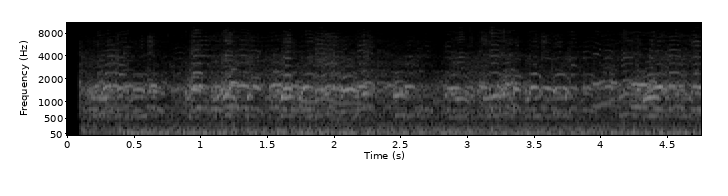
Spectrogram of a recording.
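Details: Geese in flight over Farmington, Connecticut meadows, heading to the fields: a dense chorus of overlapping honks from many birds, continuous and clamorous throughout with no pauses.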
